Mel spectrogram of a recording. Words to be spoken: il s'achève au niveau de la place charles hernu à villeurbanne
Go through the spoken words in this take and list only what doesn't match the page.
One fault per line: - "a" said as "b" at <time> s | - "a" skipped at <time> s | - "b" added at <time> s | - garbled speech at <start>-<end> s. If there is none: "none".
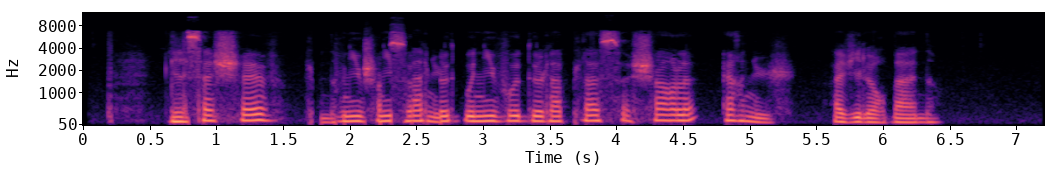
- garbled speech at 1.7-2.8 s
